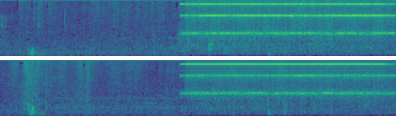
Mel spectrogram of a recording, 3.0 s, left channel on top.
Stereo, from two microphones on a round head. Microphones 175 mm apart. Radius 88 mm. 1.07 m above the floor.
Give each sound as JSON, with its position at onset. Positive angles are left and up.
{"t": 1.4, "sound": "a phone ringing", "side_deg": 0, "distance_m": 1.6}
